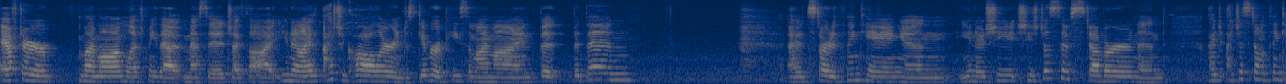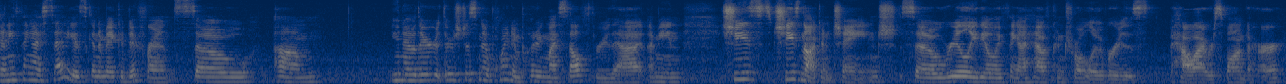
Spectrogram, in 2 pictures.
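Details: Acted client example in mental status exam training; logical thought process, normal.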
